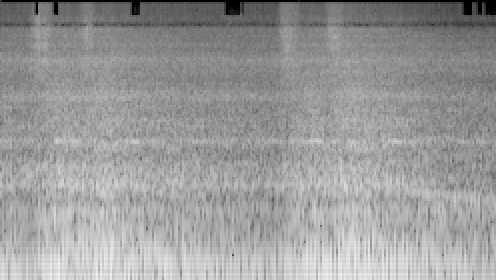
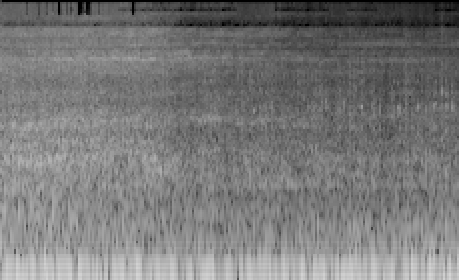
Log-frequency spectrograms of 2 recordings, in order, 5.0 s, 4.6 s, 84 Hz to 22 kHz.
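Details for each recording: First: 1977 Ford F250 Custom V8 that sat 10 years, after timing tuning and choke spring removal: steady, smooth low burble with no stutter, one exhaust pop afterward. Normal idle. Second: A 1977 Ford F-250 Custom V8 that sat about ten years, on a Motorcraft 2-barrel carburetor with the choke removed. It has a lumpy idle that sags and wavers after a higher start and never evens out; the carb is hard to tune, and the cause is unconfirmed.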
